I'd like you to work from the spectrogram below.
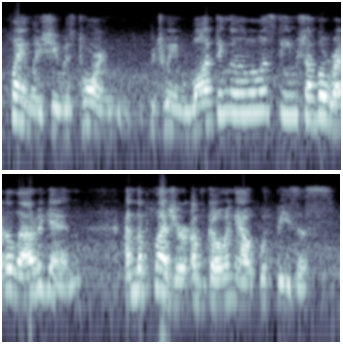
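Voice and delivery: ordinary delivery, nothing marked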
